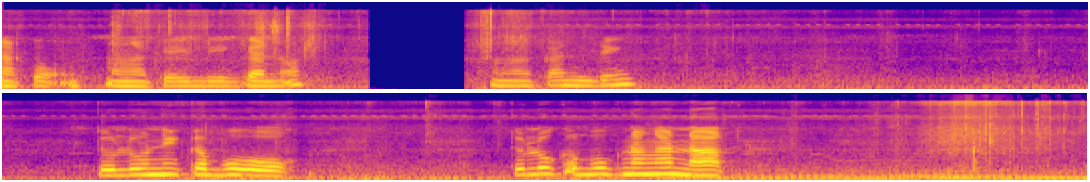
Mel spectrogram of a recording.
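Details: Several trembling bleats from goats at evening feeding time. Calls come in clusters at the start, around the middle and toward the end, each wobbling in pitch, with soft rustling and outdoor ambience between them.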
